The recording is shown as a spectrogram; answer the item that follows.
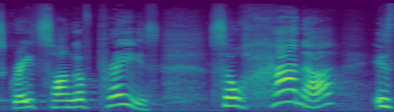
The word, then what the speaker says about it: Hannah: That name is Hannah. If you notice very carefully, this is an aspiration, and this means that you pronounce an H sound.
